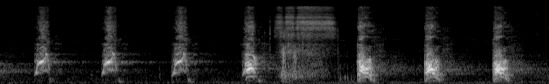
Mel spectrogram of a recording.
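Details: Merle American Staffordshire Terrier barking steadily, eight sharp, punchy barks at a regular pace of roughly one every 0.7 seconds, with a brief rushing noise between the fourth and fifth.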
